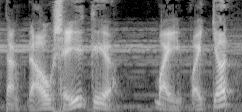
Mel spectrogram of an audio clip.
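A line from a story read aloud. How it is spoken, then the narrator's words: Loud laughing taunt. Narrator (Vietnamese): Bính Mù cười lớn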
